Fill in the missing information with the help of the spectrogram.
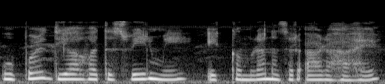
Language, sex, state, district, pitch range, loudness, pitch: Hindi, female, Assam, Kamrup Metropolitan, 215-240 Hz, -13 LUFS, 230 Hz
